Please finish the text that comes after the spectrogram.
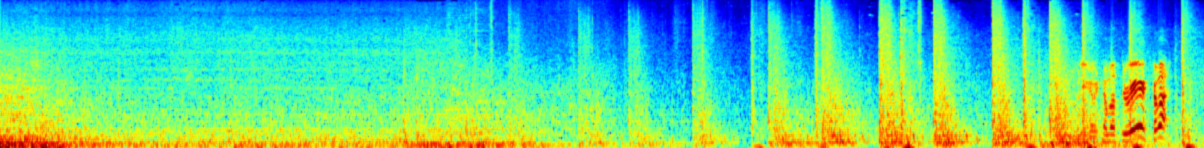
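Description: Video game battle with a rocket launcher and guns: after a rumbling stretch, rapid bursts of gunfire and sharp blasts crackle in quick irregular volleys, loud and close.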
